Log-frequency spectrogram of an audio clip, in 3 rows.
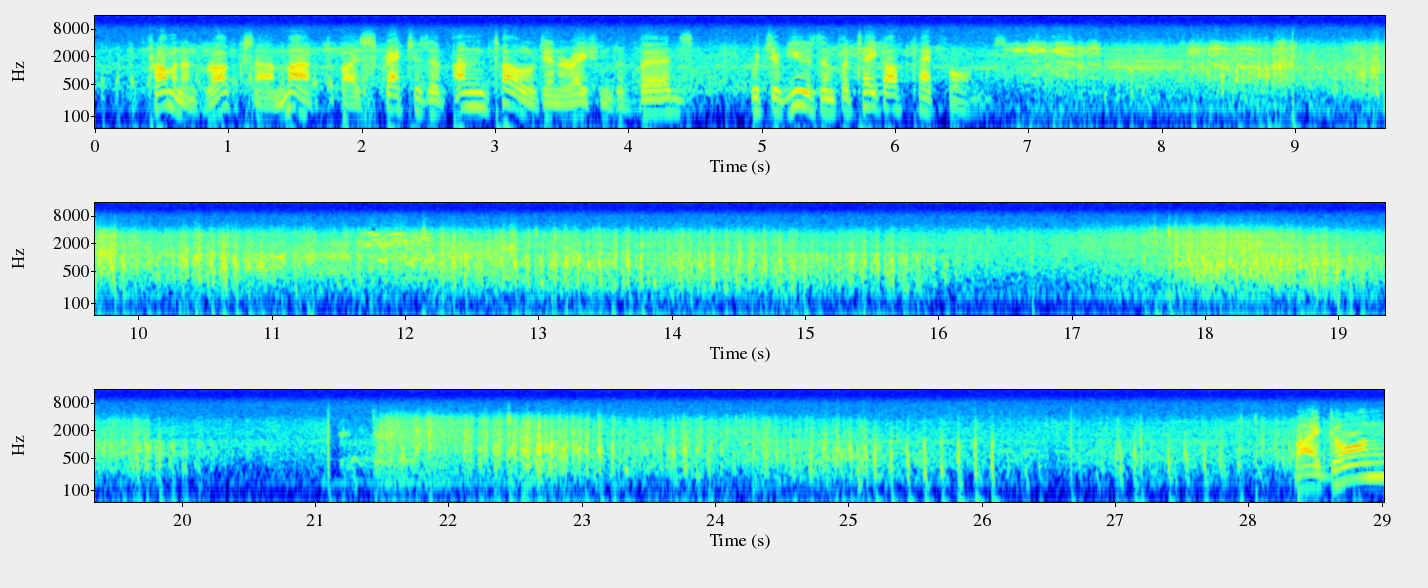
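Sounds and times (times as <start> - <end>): seabirds cackling in chorus: 0.0 - 13.2.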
